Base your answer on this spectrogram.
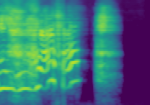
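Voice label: Japanese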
